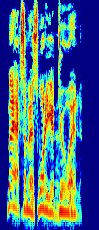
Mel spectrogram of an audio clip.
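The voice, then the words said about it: Gruff Batman-style angry dad voice. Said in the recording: “do that voice to my kid, like the Batman voice ... that is the dad voice. When you're mad at your kid, I do that voice.”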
